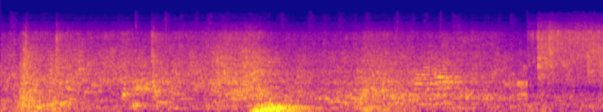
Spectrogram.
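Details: A captive walrus, just roused from sleep in the morning, breaks wind with a short, deep, rumbling burst amid splashing water and keepers' voices; a rarely heard sound, said to be not smelly.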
